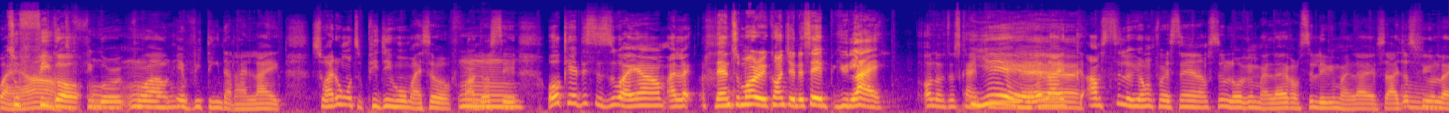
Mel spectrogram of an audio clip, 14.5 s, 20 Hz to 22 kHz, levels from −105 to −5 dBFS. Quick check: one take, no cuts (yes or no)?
yes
